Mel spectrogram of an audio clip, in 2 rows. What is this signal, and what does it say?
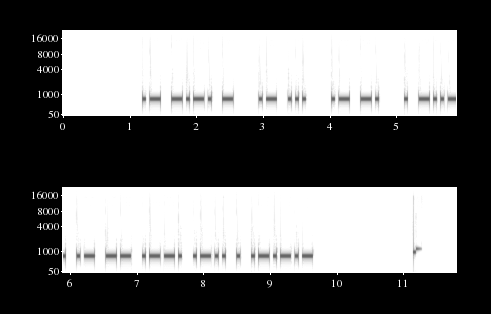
Morse code, heard as a keyed tone, about 21 wpm, 700 Hz. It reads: ACT AS AN EXAMPLE.
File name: practice / 22wpm / Sentences with 2-Word Phrases - 22wpm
